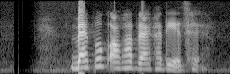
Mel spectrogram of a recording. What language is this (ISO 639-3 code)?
ben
